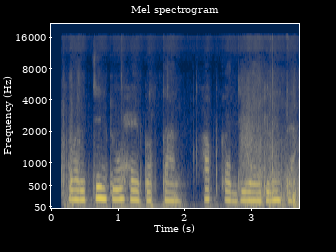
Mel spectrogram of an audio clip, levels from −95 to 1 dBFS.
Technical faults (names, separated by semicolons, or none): short concealed packet loss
